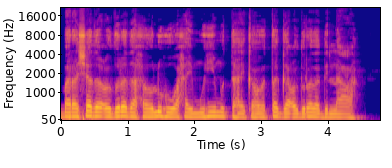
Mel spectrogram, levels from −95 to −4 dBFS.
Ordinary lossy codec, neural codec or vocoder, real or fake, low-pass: none; none; real; none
